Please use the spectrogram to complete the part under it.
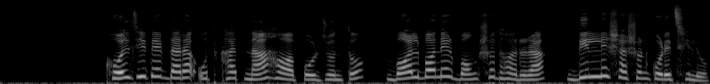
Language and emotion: Bengali, neutral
